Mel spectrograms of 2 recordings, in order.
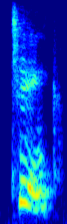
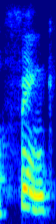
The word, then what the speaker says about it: think: So if I say tink or sink or um well think you would see my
